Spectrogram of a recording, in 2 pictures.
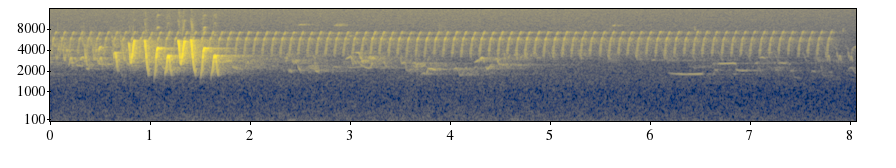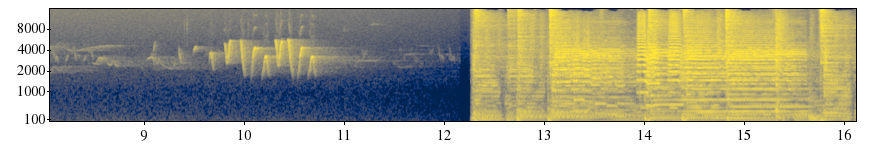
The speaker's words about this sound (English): The Connecticut Warbler song used in this story was recorded by Brian Collins, Connecticut Warbler Project Technician.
